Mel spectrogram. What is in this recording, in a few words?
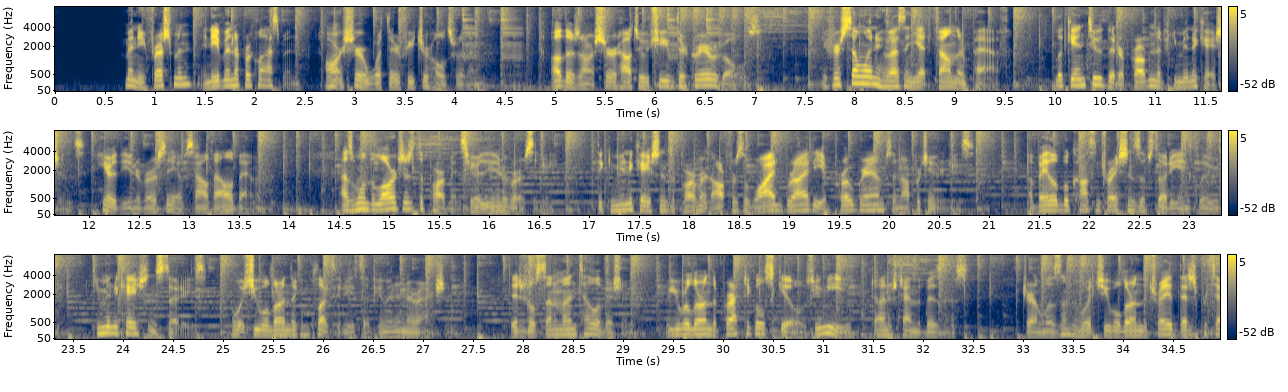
commercial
